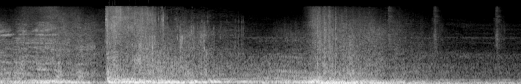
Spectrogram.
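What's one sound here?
A huge creature growls and roars loudly.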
